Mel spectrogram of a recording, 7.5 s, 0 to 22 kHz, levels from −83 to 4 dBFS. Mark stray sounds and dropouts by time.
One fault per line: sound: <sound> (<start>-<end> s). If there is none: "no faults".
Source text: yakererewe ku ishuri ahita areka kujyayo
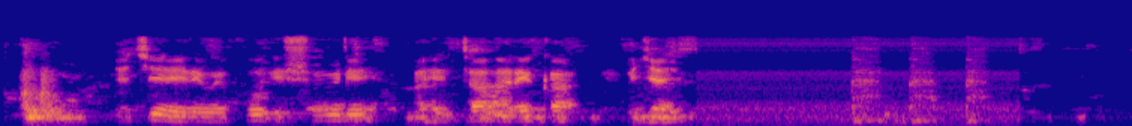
sound: cough (5.7-6.6 s)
